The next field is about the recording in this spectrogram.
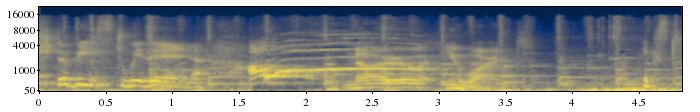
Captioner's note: howls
